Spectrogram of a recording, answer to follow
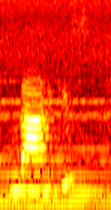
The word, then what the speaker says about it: nargis: Narciso deriva de la palabra persa que se pronuncia nargis que indica una planta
